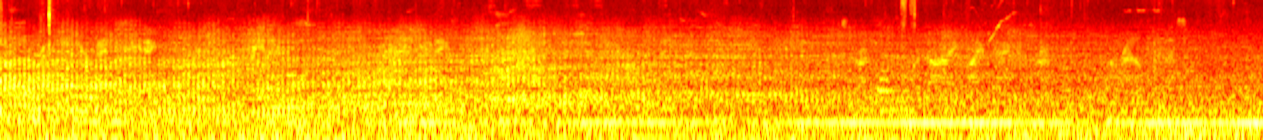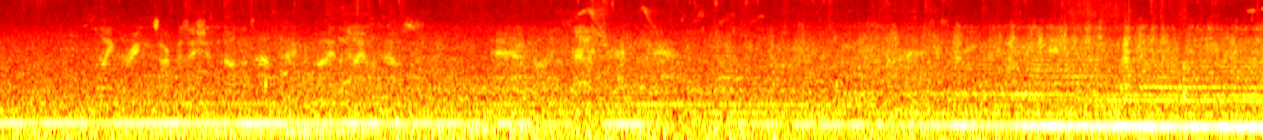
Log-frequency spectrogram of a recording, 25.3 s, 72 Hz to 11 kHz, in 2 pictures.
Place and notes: Battery Park, New York, NY, USA - Battery Park, Lower Manhattan
Battery Park, Lower Manhattan: sound of water, helicopters passing by and announcements from the tour boats.
Zoom H6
